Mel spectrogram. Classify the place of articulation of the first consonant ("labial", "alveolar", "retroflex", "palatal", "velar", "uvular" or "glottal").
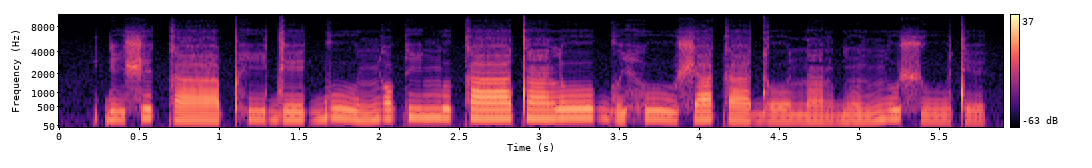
alveolar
